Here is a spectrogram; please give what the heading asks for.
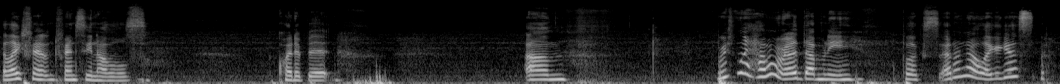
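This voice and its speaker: A woman's voice: fairly high pitch, animated, unhurried, long pauses, a little hiss or hum, rough recording. A young adult woman vlogging in a casual, rambling monologue, hesitant and meandering, leaning heavily on filler words. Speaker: amateur video blogger.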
